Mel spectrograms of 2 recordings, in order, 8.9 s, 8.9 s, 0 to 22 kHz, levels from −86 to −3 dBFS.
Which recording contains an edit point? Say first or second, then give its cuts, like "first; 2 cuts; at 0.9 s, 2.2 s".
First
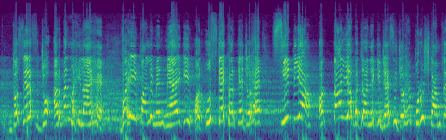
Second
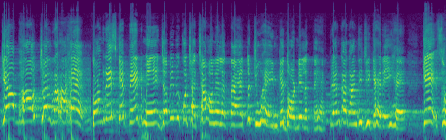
second; 2 cuts; at 1.7 s, 6.5 s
